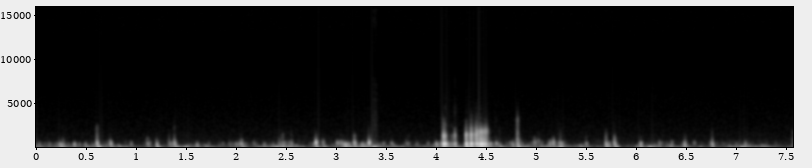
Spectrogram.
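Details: Own belly after eating and after abdominal exercise; the first meal was a large one at 16:00 after water-only fasting since 19:00 the previous day, on a raw-food diet. Frequent gurgles, pops and rumbles, louder gurgling burst midway: active normal bowel sounds.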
